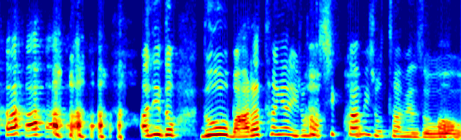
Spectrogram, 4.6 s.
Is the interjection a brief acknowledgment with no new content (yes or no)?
no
